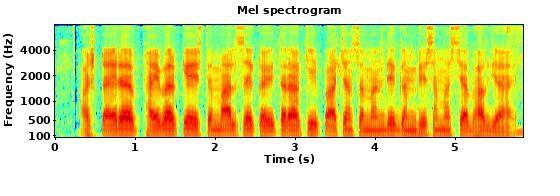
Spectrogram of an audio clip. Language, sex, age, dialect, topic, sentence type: Magahi, male, 18-24, Southern, agriculture, statement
